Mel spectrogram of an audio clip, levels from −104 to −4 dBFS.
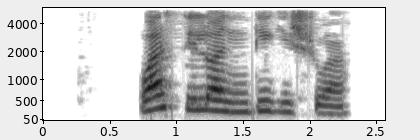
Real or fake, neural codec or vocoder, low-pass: real; none; 5.4 kHz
